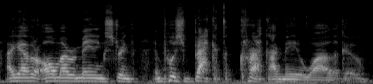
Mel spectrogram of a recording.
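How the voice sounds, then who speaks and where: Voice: medium pitch, fast, slight background noise. A streamer reading a visual novel aloud expressively, with dramatic narration and casual asides. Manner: expressive, often restarts misread sentences.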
